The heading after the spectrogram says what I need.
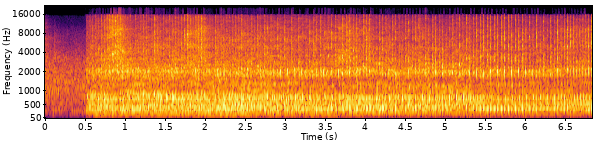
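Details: Bajaj Platina single-cylinder motorcycle run without silencer during engine repair: loud raw idle with sharp uneven ticking clatter over exhaust bark; abnormal engine sound, cause not identified.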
